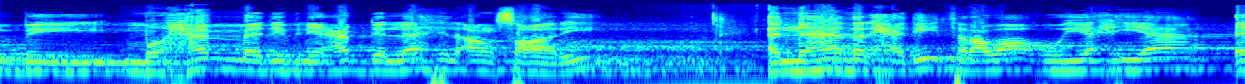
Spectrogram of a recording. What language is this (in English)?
Arabic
